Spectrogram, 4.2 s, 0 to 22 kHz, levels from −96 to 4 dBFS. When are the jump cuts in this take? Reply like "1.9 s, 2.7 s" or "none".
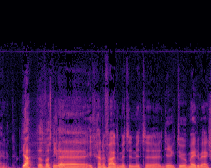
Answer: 2.3 s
